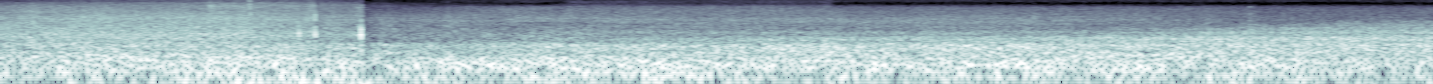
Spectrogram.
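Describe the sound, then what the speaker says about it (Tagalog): High ocean waves crash on the shore under strong wind, a dense continuous roar that stays loud and steady throughout, with no voices. "Oh, matataas ang alon."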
